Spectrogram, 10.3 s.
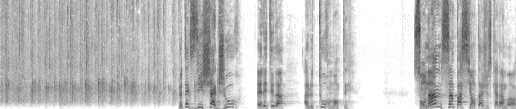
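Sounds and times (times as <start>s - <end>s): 
audience applause: 0.0s - 4.0s
speech: 3.6s - 7.1s, 8.3s - 10.3s.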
